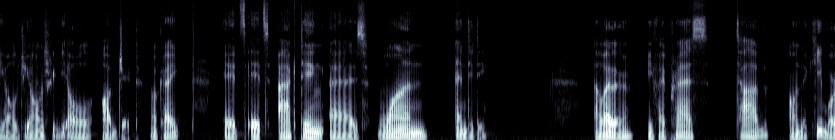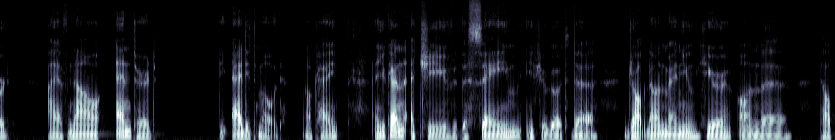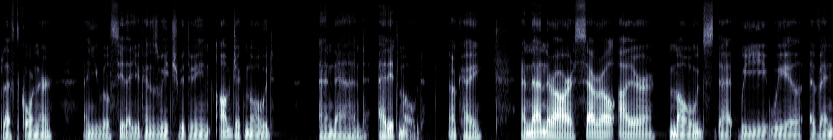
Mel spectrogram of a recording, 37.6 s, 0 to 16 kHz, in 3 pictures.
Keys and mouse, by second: 7.4-9.0 drag, 9.0 middle click, 9.2 click, 11.8 Tab, 15.1 shift+click, 25.4-28.3 drag, 29.2-30.3 drag, 33.0-37.5 drag.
